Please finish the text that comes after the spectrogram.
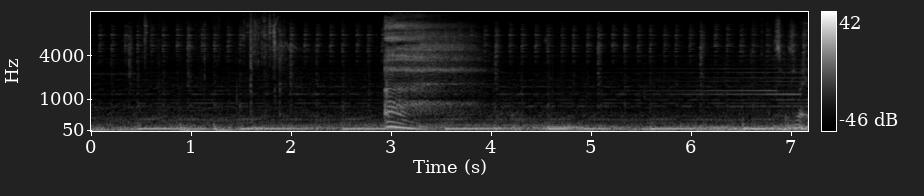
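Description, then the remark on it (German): Steady low engine rumble of a vehicle driving past a garbage truck, broken midway by a sudden loud, whining hiss like the truck's air brakes or hydraulics; no voices. “gucken hier, dass ich an der Müllabfuhr vorbeigefahren bekomme.”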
